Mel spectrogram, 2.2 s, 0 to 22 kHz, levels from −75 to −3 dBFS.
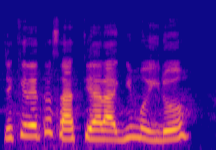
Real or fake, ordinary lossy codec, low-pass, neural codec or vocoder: fake; none; 14.4 kHz; vocoder, 44.1 kHz, 128 mel bands, Pupu-Vocoder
